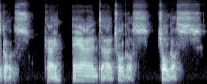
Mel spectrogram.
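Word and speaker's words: Czolgosz: okay and uh togos cholgos that's how you say it leon told tolgos uh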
